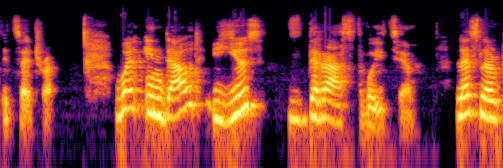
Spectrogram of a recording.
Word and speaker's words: здравствуйте: When in doubt, use здравствуйте. Let's learn pronunciation. Здравствуйте. This one looks long, but it's often shortened in speech. The first V is often silent.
